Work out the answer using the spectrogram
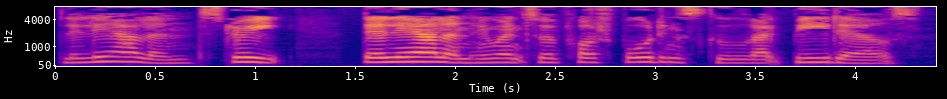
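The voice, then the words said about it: London accent. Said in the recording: “my London accent”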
